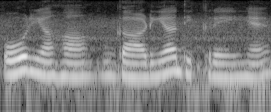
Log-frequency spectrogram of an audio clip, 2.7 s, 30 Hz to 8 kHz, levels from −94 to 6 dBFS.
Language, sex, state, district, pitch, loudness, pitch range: Hindi, female, Punjab, Pathankot, 180 Hz, -17 LUFS, 170-195 Hz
